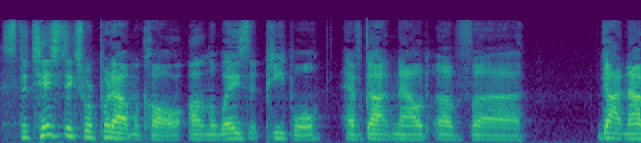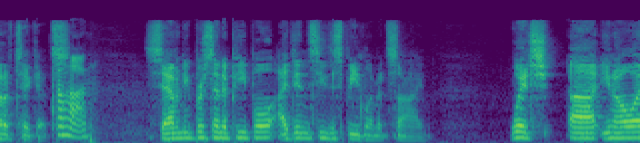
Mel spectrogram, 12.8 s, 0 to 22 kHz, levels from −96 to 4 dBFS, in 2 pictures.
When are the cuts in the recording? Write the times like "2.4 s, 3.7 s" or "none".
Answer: none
